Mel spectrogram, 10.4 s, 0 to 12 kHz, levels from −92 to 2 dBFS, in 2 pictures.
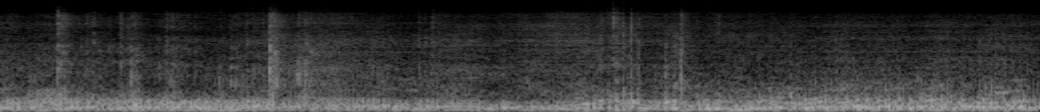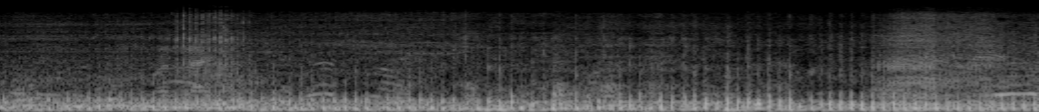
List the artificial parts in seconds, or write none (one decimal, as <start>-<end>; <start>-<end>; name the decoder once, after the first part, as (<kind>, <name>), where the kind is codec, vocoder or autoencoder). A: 2.2-4.0 (codec, SNAC); 7.5-9.3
